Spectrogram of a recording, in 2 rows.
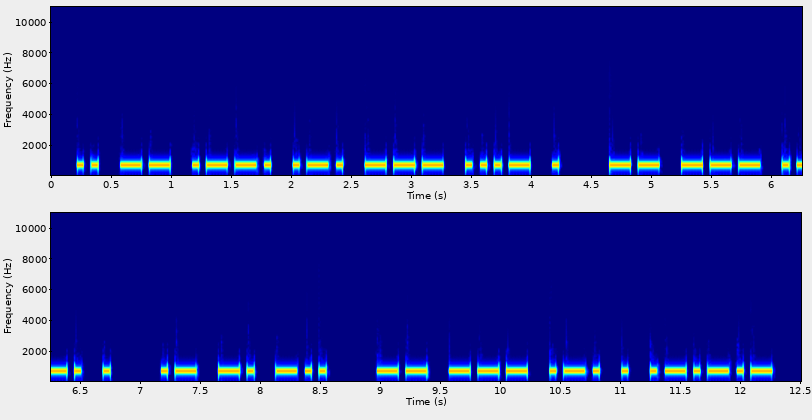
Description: Morse code, heard as a keyed tone, about 21 wpm, 700 Hz. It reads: IMPROVE MORE AND MORE.
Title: Sentences from Top 1000 Words - Review Part 5 - 20wpm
